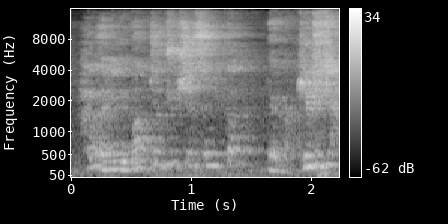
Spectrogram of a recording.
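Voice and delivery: resolute decision. Retold or imitated. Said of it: "하고 마음에 결단을 한 거예요".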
